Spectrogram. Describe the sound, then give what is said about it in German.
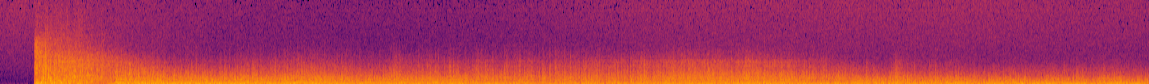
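A sudden deep boom from a distant explosion, followed by a long, heavy rumble that rolls on steadily for many seconds with no voices. “Er fragte sich, ob man die Explosion bis hierher hören würde.”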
